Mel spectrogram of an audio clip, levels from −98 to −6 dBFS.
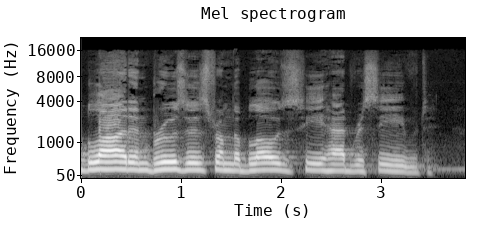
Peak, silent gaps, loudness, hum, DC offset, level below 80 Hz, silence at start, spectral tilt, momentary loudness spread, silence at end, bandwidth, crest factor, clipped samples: -4 dBFS; none; -19 LUFS; none; under 0.1%; -70 dBFS; 0 s; -6.5 dB/octave; 13 LU; 0.35 s; 16.5 kHz; 14 dB; under 0.1%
